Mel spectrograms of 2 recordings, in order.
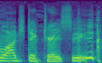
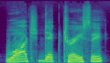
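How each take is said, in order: First: Slow announcement. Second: Slow, spelled-out pitch; slow and deliberate. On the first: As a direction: announce it slowly to listeners. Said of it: "We ask everybody in our audience". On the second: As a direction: lay it out slowly. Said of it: "pitching the movie twice". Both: Shown as a demonstration.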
